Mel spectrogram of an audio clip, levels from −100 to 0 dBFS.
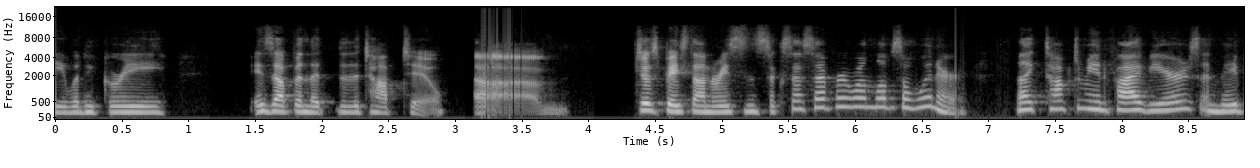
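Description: The processor falls behind and misses a run of buffers only a few milliseconds long, each leaving a hard-edged silent gap. This is processor overload crackle, a gritty tearing from 3.20 to 3.50 s after "the the top two", and from 6.75 to 7.14 s after "success everyone loves a".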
